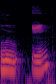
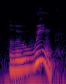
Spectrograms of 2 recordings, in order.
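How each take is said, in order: First: The words are said with no W sound between. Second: A W sound links the two words together. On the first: The speaker calls it wrong. "we don't say blue ink" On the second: The speaker calls it right. "we say blue wink. You can hear that W"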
